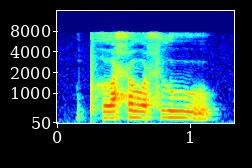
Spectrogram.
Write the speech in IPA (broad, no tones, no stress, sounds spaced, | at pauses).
pʰ ɤ ħ oː ħ ð u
